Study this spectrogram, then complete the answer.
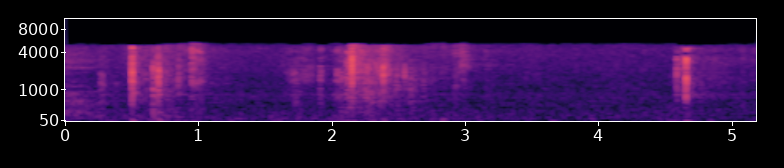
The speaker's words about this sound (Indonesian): Sampai nanti halaman 289, kita buka halaman 282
